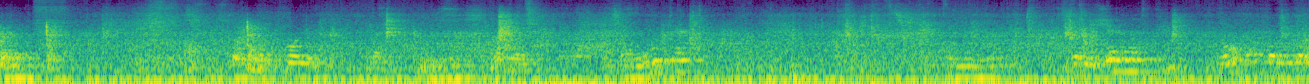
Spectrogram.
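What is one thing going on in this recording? Paper sheets rustle in a man's hands.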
